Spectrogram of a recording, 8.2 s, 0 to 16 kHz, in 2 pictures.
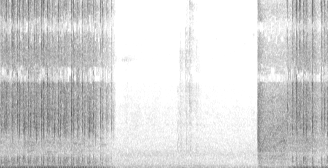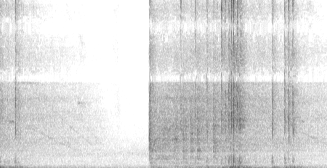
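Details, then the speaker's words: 1964 Mercury Comet at first start after new heads, cam, intake and headers: catches in three short bursts, running lumpy and dying back each time. Owner suspects fouled plugs from wrong springs dumping too much fuel at idle; some smoke seen. "for the first time and it didn't go perfectly didn't go terribly it didn't go perfectly I think there was a couple things going on uh that contributed to that and basically where it's at right now is I'm pretty sure the plugs are fouled"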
